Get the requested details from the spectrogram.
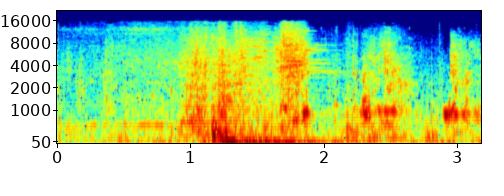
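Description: A sword swings and strikes in a brief fight.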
